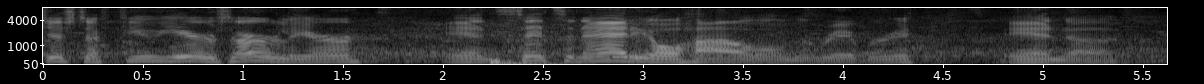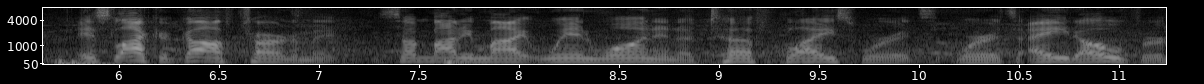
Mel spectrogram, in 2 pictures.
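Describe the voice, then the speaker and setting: At a moderate pace, a man talks with lively intonation amid audible room echo and noticeable background noise. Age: 60s. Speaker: professional bass angler. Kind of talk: casual chat. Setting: live event broadcast.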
